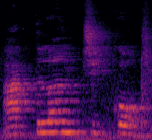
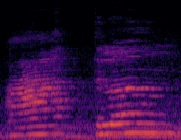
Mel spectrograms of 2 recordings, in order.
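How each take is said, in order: First: Said in the usual way. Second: Atlântico stretched into slow syllables, At-lân-ti-co. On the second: Shown as a demonstration. Teacher to pupils, syllabifying slowly. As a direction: sound out Atlântico slowly, one syllable at a time. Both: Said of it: "Estou separando em sílabas".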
